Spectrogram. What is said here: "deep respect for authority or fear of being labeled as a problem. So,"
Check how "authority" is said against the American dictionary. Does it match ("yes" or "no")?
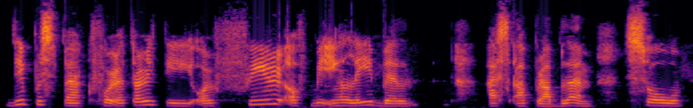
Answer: no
